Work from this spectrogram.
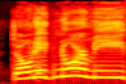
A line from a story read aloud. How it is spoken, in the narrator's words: the voice shouted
